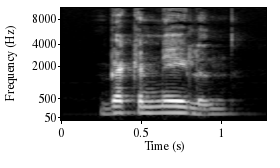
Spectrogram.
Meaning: plural of bekkeneel
- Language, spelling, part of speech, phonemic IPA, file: Dutch, bekkenelen, noun, /ˌbɛkəˈnelə(n)/, Nl-bekkenelen.ogg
